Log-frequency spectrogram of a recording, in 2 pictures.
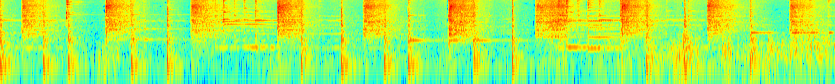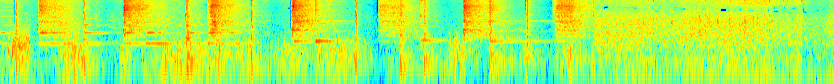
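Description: Improvised drum kit of metal pots, pans, plastic buckets and suitcases played with sticks in a fast, dense rhythm, the pans ringing at several pitches after the strikes. The drumming stops about eleven seconds in, giving way to steady street noise.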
